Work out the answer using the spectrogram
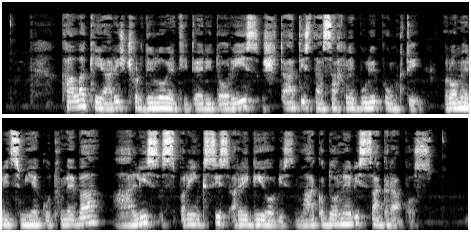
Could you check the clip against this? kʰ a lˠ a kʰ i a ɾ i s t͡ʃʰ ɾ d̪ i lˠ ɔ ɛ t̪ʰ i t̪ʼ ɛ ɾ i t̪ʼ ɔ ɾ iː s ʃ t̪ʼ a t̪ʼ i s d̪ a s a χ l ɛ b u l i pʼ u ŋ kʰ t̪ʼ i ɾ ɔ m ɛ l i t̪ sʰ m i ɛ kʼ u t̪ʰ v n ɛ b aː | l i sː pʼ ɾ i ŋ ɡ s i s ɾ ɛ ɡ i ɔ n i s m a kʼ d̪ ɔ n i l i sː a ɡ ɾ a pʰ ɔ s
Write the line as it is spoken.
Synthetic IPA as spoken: kʰ a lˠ a kʰ i a ɾ i s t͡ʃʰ ɾ d̪ i lˠ ɔ ɛ t̪ʰ i t̪ʼ ɛ ɾ i t̪ʼ ɔ ɾ iː s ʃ t̪ʼ a t̪ʼ i s d̪ a s a χ l ɛ b u l i pʼ u ŋ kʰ t̪ʼ i ɾ ɔ m ɛ l i t̪ sʰ m i ɛ kʼ u t̪ʰ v n ɛ b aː | l i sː pʼ ɾ i ŋ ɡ s i s ɾ ɛ ɡ i ɔ n i s m a kʼ d̪ ɔ n ɛ l i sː a ɡ ɾ a pʰ ɔ s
